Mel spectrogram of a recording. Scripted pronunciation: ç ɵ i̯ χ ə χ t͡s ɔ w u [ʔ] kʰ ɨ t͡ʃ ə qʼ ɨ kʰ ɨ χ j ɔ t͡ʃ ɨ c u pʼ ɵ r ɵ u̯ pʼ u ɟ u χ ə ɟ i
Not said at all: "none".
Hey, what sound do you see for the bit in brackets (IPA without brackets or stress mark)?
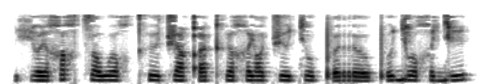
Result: χ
